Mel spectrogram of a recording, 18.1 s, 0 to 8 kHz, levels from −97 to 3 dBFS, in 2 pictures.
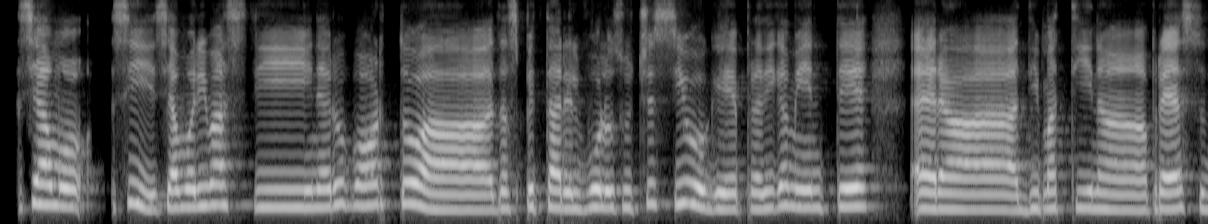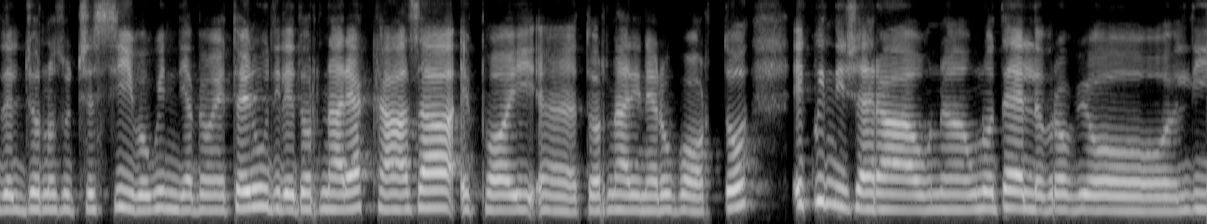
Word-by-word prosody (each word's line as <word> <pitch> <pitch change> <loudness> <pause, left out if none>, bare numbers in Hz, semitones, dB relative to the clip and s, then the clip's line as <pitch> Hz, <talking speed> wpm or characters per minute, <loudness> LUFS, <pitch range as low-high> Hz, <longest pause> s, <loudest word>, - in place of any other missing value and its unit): Siamo 245 -2 +1
sì, 245 -3 -3
siamo 230 +2 0
rimasti 235 -2 -1
in 235 - -1
aeroporto, 270 +2 0
a 205 -3 +4
ad 200 +2 -3
aspettare 230 +1 0
il 215 0 -1
volo 230 +1 +2
successivo, 275 +3 -2
che 210 -1 0
praticamente 235 +2 0 0.3
era 205 -2 +3
di 215 +3 -5
mattina 215 -3 -2
presto 220 0 +1
del 200 -1 -2
giorno 210 0 -1
successivo, 210 +1 -3
quindi 215 -1 -3
abbiamo 200 0 -3
detto: 200 +2 -5
"È - - +5
inutile 225 -4 +3
tornare 215 0 +1
a 230 0 +2
casa 225 +2 +3
e - - -3
poi, 205 -1 0
ehm, 190 -3 -3
tornare 200 +1 -1
in 195 - -3
aeroporto." 200 +5 0 0.3
E 265 +2 -1
quindi 290 -5 0
c'era 210 -3 +2
un 205 +1 -5
un 205 +1 -3
hotel 220 -2 +1
proprio 195 -2 -1
lì 190 +2 -6
215 Hz, 140 wpm, -24 LUFS, 205-235 Hz, 0.3 s, È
